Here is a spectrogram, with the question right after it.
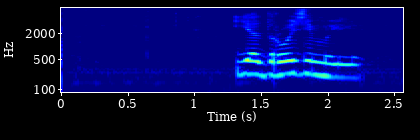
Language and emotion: Russian, neutral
